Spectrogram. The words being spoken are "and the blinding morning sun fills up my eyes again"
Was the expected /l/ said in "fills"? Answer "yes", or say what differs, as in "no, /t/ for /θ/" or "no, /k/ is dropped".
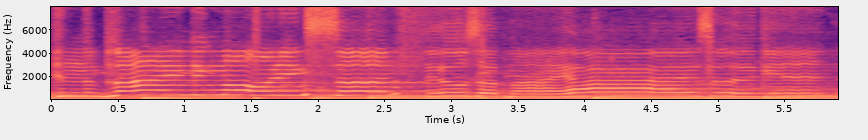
yes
